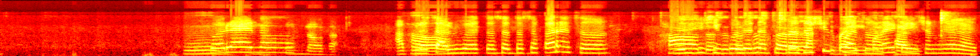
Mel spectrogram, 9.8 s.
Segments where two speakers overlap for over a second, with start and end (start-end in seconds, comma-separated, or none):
6.8-9.2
